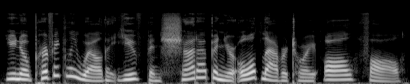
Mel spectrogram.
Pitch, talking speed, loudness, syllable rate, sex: 215 Hz, 220 wpm, -17 LUFS, 5.6 syllables/s, female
